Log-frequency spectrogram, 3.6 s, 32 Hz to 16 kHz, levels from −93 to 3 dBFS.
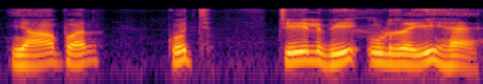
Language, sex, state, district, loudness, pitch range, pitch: Hindi, male, Uttar Pradesh, Saharanpur, -14 LUFS, 140-170 Hz, 145 Hz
